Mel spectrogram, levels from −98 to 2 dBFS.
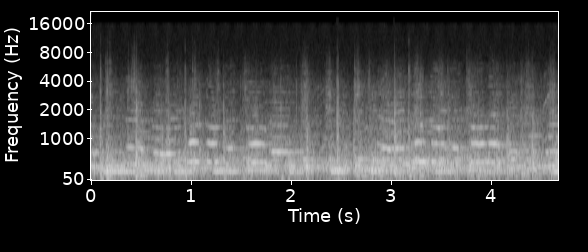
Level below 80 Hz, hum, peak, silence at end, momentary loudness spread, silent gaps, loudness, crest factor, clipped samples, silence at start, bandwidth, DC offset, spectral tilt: -44 dBFS; none; -6 dBFS; 0 s; 3 LU; none; -22 LUFS; 16 dB; under 0.1%; 0 s; 6.8 kHz; under 0.1%; -9 dB/octave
